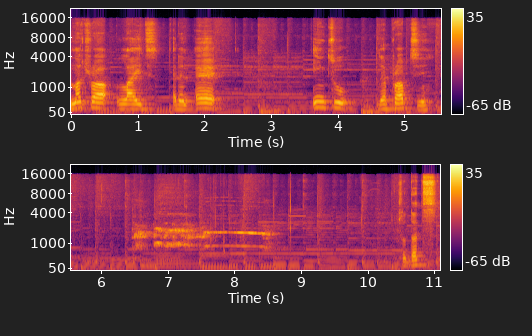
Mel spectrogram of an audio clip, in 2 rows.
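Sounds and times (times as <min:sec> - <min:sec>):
background music: 0:00.0 - 0:11.0
rooster crowing: 0:06.4 - 0:08.8.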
